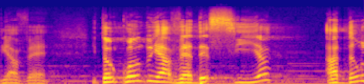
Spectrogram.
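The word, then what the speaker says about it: Javé: era Deus né yé Y H w o nome pronunciava yavé então quando yavé descia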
